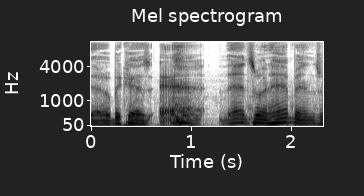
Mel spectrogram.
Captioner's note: ahem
